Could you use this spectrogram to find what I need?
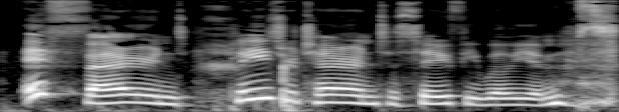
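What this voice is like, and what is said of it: Weak put-on Irish accent. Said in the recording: “sounds more Scottish than Irish, doesn't it? ... Are you doing this in an Irish accent? ... My Irish accents aren't the best”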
